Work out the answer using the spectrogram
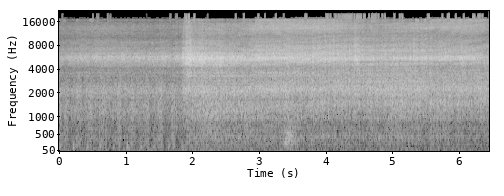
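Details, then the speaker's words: While venting residual CO2 line pressure after refilling a SodaStream bottle from a large tank (big tank valve closed), the bleed valve was opened too far, producing a sharp, steady, high hiss that starts suddenly and holds. "slowly rope I hit it a little bit too I hit it a little too open a little too much"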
